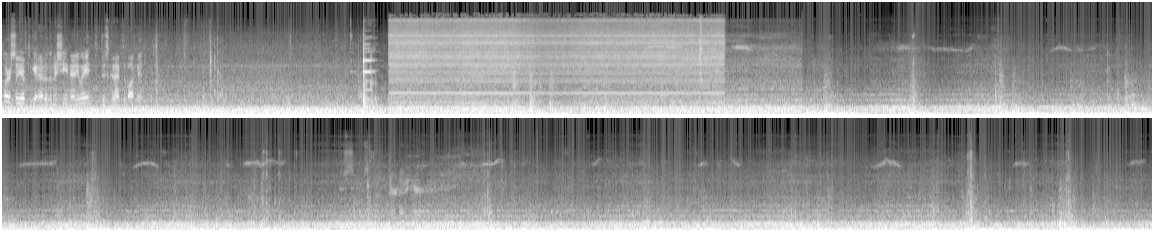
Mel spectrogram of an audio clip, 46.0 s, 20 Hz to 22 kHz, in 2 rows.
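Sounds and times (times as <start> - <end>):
bright steady hum: 7.8 - 16.0.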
